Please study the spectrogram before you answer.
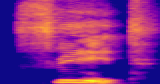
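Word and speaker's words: suite: plama no bar no already and plumber s-u-i-t-e sweet c-h-e-r-i-s-m-a Karishma so uh third strategy of learning a new word is pronunciation and that the pronunciation you must look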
